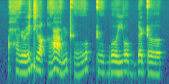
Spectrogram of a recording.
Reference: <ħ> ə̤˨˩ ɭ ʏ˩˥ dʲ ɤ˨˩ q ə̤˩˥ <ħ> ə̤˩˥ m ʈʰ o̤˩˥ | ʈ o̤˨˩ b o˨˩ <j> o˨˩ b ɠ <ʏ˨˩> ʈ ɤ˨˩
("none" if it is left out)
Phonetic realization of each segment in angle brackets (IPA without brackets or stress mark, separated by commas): ħ, ʕ, j, ə˨˩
